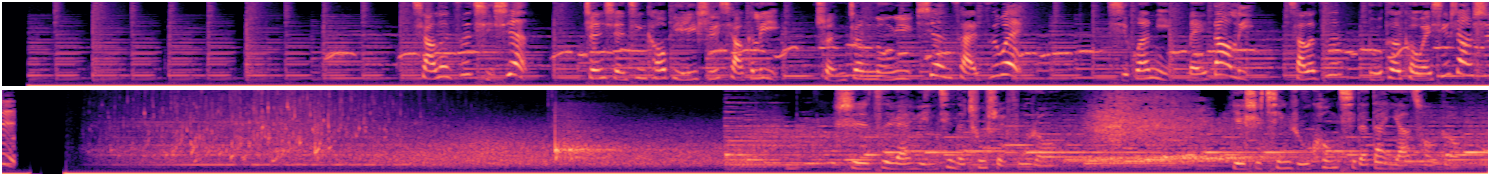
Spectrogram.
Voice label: 广告配音串烧

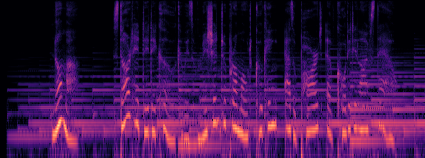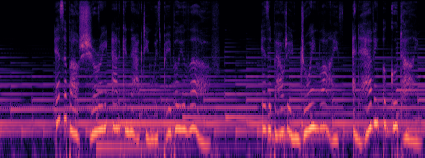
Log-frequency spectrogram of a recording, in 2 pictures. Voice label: 英语广告

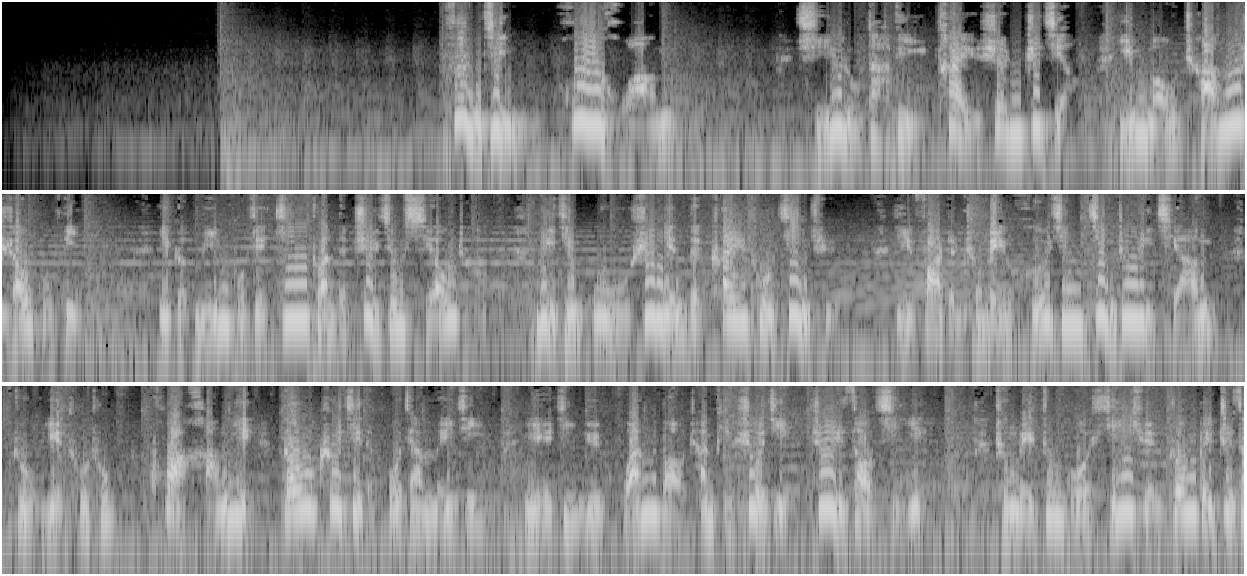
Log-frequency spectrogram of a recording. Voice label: 男声企业专题配音激情大气类

